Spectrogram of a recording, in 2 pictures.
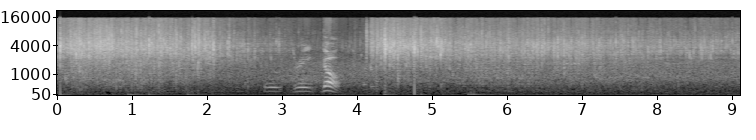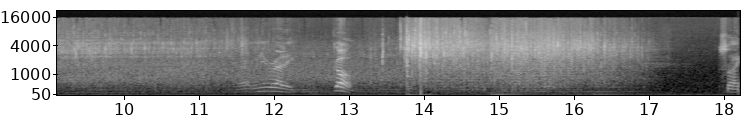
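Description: Water pours and splashes onto grass.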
